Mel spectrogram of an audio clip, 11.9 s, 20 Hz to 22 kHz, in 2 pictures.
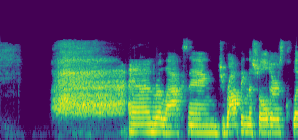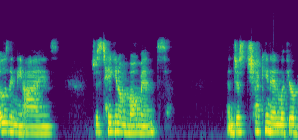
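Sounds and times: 
deep breath in through the nose for a relaxation exercise: 0:01.0 - 0:02.5, 0:07.3 - 0:07.7
speech: 0:02.6 - 0:07.2, 0:07.8 - 0:09.4, 0:10.5 - 0:11.9.

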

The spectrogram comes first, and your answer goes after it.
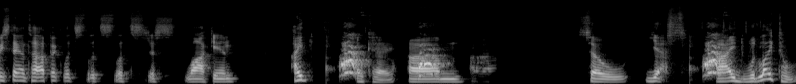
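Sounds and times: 
speech: 0:00.0 - 0:04.9, 0:05.8 - 0:07.9
dog barking inside an apartment: 0:03.3 - 0:04.9, 0:07.0 - 0:07.4.

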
